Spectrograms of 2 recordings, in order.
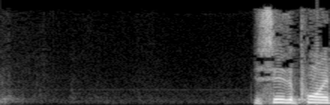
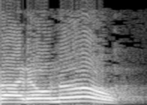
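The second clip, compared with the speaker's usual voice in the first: higher-pitched, lightly voiced lost girl; Alice; 6 semitones higher, 3 dB louder, slower than usual. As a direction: answer as a helpless little girl, pitched up. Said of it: "She said".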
